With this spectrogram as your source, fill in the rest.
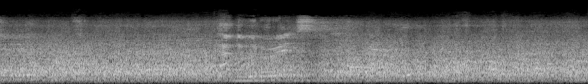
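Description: A woman speaks into a microphone, heard through loudspeakers in a large echoing hall.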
